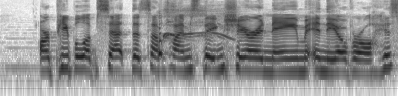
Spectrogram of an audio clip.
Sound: laughter

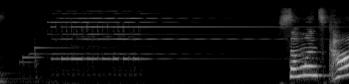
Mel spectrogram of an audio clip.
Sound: phone ringing

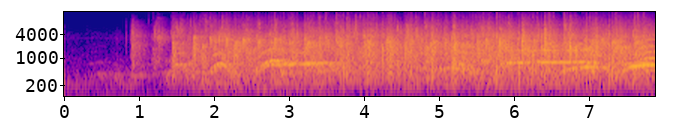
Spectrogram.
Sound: applause

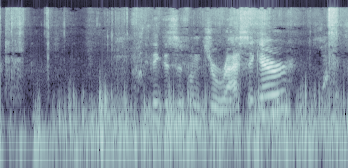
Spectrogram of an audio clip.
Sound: wind blowing

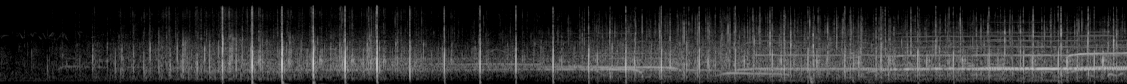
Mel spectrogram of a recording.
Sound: applause

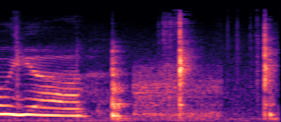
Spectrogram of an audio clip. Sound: scissor cut; scissor cuts

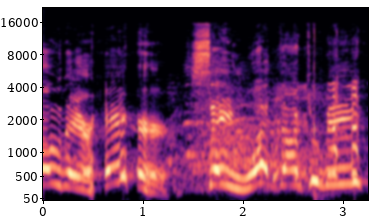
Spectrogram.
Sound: audience laughs

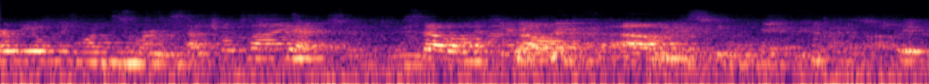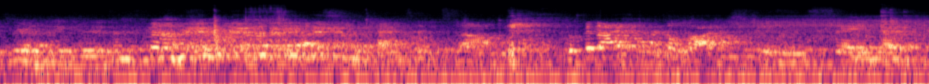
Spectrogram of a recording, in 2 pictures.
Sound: audience chattering

